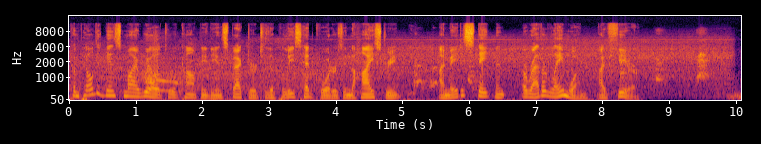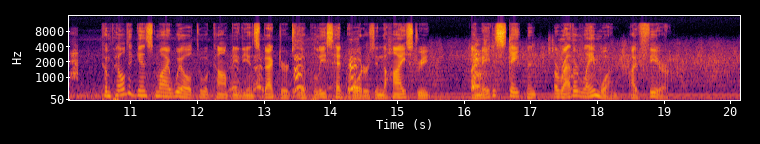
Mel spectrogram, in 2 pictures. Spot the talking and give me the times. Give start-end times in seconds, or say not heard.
0.0-8.6, 10.6-19.1.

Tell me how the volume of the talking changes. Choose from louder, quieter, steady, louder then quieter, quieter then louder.
steady.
